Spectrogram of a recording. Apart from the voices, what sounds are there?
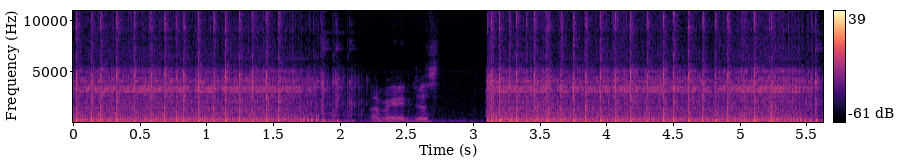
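chainsaw running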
